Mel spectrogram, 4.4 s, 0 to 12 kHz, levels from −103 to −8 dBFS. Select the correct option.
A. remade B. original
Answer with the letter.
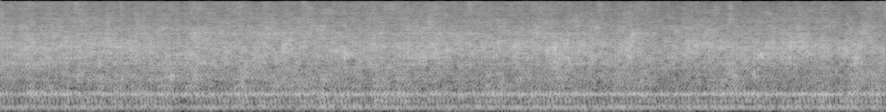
A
